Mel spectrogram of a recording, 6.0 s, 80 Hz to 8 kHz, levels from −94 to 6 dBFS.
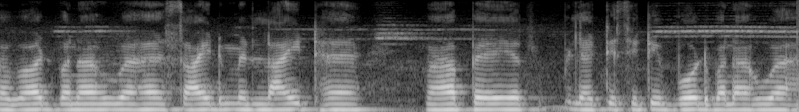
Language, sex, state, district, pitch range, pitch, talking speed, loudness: Hindi, male, Haryana, Charkhi Dadri, 150-155 Hz, 150 Hz, 150 wpm, -16 LUFS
